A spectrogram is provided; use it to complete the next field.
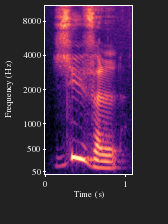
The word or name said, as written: zuivel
